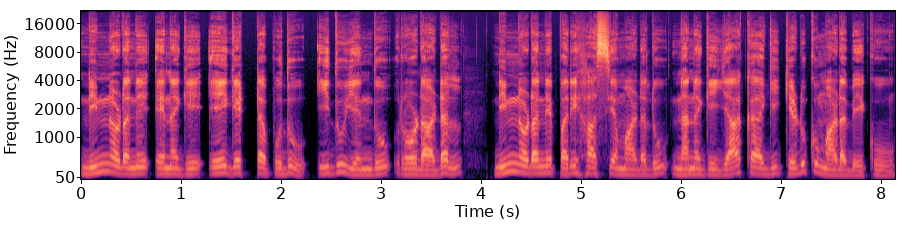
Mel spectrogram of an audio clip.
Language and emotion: Kannada, neutral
